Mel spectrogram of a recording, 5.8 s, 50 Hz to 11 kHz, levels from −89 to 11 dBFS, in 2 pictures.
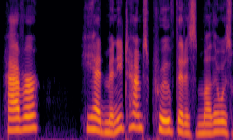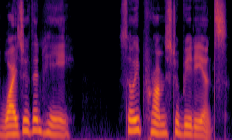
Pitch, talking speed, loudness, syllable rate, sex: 190 Hz, 175 wpm, -20 LUFS, 6.2 syllables/s, female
